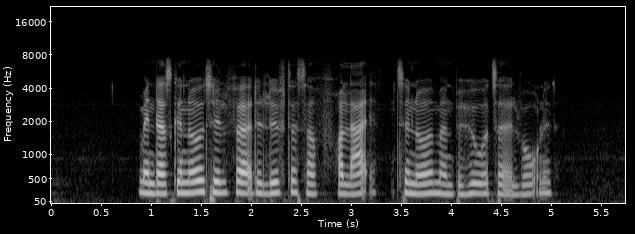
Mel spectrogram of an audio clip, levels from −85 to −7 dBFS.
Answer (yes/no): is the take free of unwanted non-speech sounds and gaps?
yes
